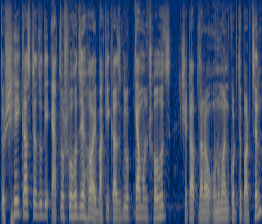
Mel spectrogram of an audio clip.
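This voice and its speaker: An animation course instructor with a Bangladeshi accent gives a casual, conversational software tutorial, often checking in with the listener. His voice leans high and his pace is moderate.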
